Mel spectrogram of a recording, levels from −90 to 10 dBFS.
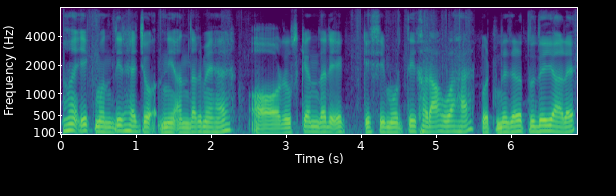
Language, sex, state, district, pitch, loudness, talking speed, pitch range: Hindi, male, Bihar, Araria, 115 Hz, -14 LUFS, 210 wpm, 110-125 Hz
